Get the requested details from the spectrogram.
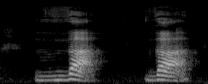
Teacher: you should feel sort of a buzzing feeling on your tongue like it sort of vibrates a little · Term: th sound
